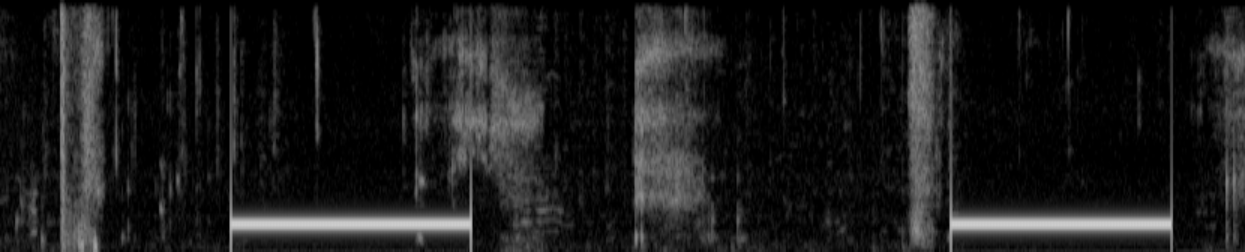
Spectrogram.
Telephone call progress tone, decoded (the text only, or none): ringback tone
